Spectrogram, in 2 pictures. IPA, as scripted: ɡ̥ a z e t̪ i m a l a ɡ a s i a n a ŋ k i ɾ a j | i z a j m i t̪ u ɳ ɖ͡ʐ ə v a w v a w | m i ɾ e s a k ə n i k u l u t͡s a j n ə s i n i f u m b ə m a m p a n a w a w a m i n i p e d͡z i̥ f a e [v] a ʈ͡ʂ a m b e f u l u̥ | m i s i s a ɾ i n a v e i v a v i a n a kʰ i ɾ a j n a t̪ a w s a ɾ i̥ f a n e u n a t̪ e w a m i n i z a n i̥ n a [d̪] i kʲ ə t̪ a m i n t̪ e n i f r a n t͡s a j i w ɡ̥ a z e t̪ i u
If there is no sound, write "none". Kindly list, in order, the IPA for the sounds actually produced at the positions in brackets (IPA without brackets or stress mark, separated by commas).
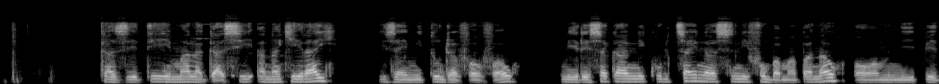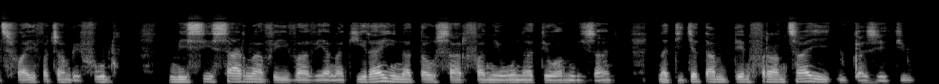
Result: f, d̪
